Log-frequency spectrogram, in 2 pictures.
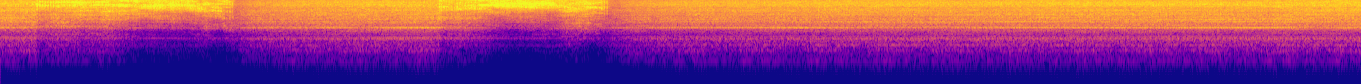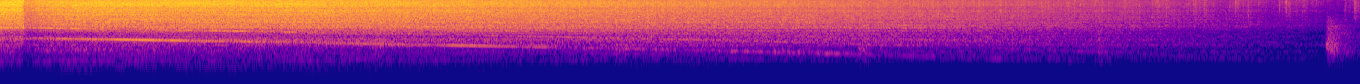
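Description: Bench grinder with a belt linisher attachment running with a steady whine. The steel rail edges of a chainsaw bar are pressed against the abrasive belt twice in the first few seconds, each a brief grinding hiss, to chamfer off the burrs. About ten seconds in, the grinder is switched off and spins down, its whine falling in pitch and fading out.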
